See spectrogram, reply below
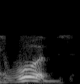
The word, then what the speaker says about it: Łódź: And he said that L with the line through it is pronounced as a W in English. And so it's Łódź, Poland, Łódź.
